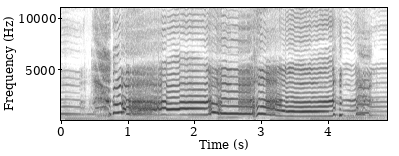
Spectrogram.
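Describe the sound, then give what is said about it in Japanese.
A person wails and sobs loudly, long drawn-out crying cries with rising and falling pitch, barely pausing for breath across several seconds. “ちょっと泣くのはやめなさい。”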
